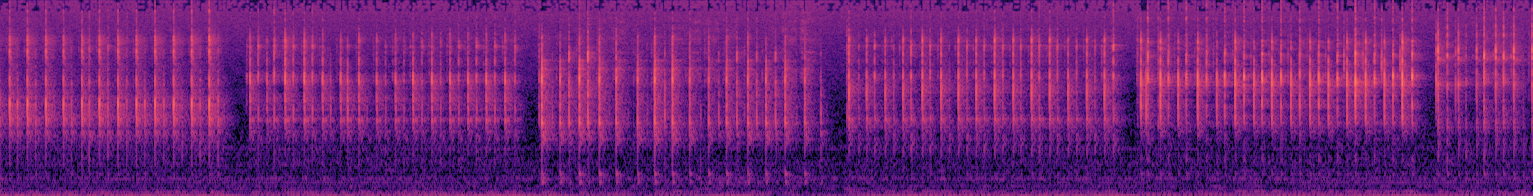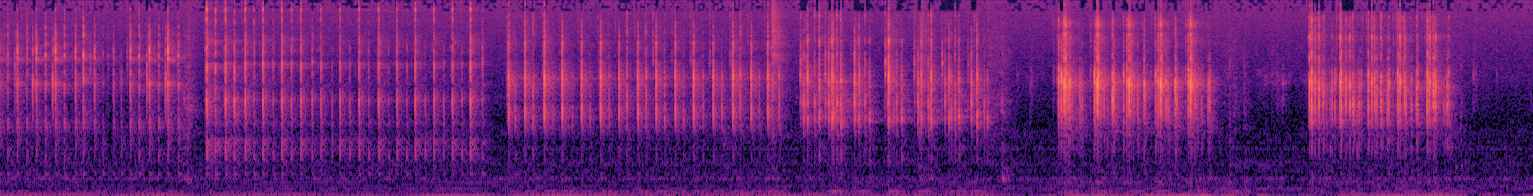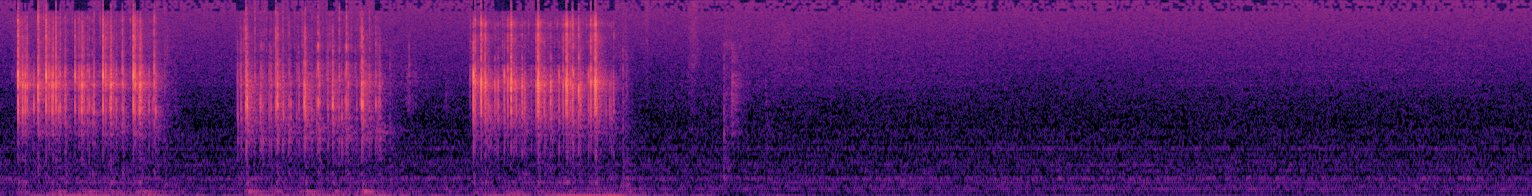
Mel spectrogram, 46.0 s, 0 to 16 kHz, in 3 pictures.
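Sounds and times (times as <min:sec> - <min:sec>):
mechanical keyboard typing: 0:00.0 - 0:27.7, 0:28.4 - 0:30.1, 0:30.8 - 0:32.4, 0:33.0 - 0:34.7, 0:35.4 - 0:37.0.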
